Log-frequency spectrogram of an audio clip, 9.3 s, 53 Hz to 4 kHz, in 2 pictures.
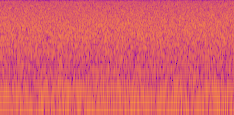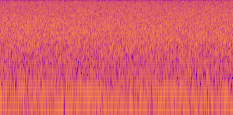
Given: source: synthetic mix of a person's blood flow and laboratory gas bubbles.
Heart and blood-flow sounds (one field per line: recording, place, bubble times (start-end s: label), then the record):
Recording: Doppler ultrasound of blood flow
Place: subclavian vein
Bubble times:
no bubbles
From the record:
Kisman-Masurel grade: 000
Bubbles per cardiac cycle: 0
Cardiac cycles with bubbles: 0%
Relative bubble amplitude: no bubbles discernible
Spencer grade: 0 (complete lack of bubble signals)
